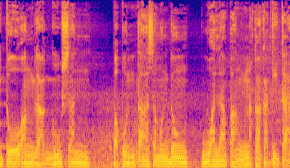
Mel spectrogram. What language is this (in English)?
Filipino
